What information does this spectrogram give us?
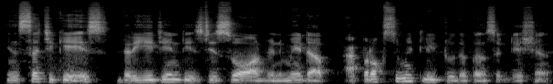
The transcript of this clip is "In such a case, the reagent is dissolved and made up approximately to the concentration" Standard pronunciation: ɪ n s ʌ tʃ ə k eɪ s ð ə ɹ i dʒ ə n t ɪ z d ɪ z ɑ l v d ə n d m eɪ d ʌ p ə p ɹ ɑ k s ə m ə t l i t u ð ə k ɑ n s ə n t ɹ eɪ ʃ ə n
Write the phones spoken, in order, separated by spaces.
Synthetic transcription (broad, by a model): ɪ n s ʌ tʃ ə k eɪ s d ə ɹ i dʒ ə n t ɪ z d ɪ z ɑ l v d ə n d m eɪ d ʌ p ə p ɹ ɑ k s ə m ə t l i t u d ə k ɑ n s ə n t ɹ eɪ ʃ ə n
